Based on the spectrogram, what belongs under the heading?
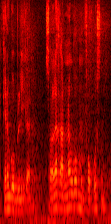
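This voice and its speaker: This young man, a school alumnus appearing on a casual podcast, talks in rapid-fire bursts with a fairly high, creaky voice while a crowd murmurs behind him. He tells his story animatedly, acting out whoever he quotes, in a reverberant room with faint noise.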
